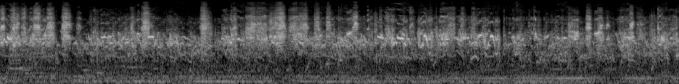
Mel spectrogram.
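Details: Budgerigar flock chattering continuously, described as happy budgies; a dense, unbroken wash of high scratchy warbles and chirps from many birds overlapping throughout, with no pauses.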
